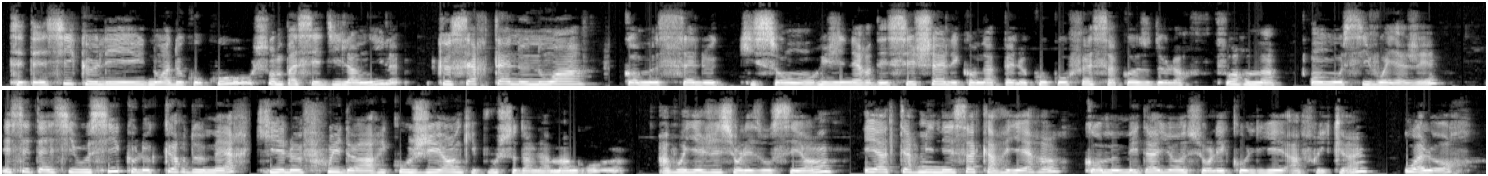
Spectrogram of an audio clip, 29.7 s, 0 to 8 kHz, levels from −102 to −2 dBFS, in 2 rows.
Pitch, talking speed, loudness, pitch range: 210 Hz, 150 wpm, -12 LUFS, 195-240 Hz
